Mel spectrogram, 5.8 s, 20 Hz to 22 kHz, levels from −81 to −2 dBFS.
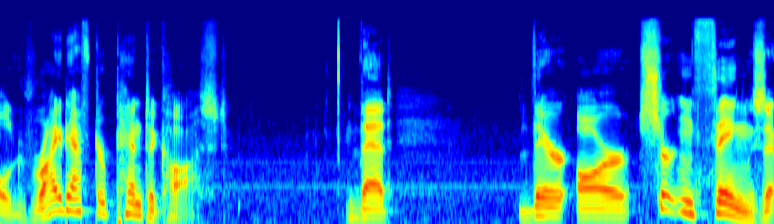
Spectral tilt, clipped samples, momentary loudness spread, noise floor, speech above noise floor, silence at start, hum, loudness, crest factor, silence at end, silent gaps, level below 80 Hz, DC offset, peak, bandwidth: -4 dB/octave; under 0.1%; 18 LU; -57 dBFS; 35 dB; 0 s; none; -21 LUFS; 22 dB; 0 s; none; -50 dBFS; under 0.1%; 0 dBFS; 15.5 kHz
